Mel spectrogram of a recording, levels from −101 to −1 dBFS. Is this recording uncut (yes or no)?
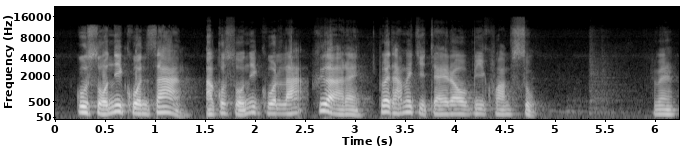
no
